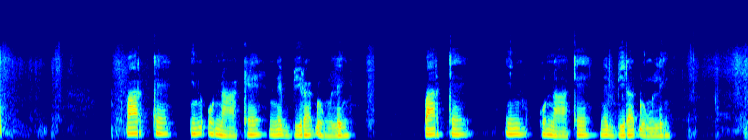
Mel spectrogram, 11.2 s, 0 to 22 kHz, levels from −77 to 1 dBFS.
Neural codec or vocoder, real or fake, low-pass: none; real; 9.9 kHz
